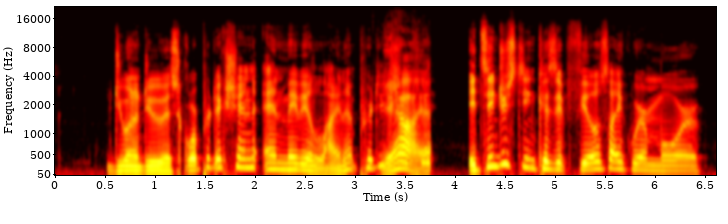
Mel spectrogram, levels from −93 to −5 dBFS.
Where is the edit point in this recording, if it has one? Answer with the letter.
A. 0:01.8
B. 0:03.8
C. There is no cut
B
